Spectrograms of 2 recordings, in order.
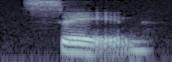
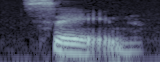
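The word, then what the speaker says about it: zehn: number for the day 10 is pronounced sane that might not sound exactly how you thought it would but that is how it's said sane all right here's our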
